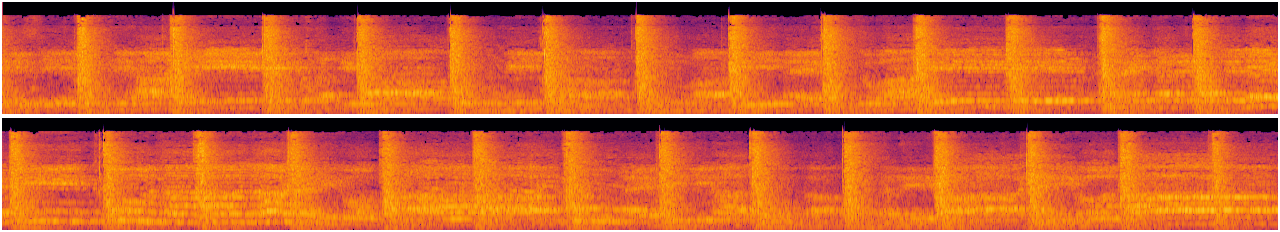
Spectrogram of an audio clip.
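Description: Men's voices chanting an Urdu noha (mourning lament) in unison, over matam: many hands slapping chests together in a steady beat, about three strikes every two seconds.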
